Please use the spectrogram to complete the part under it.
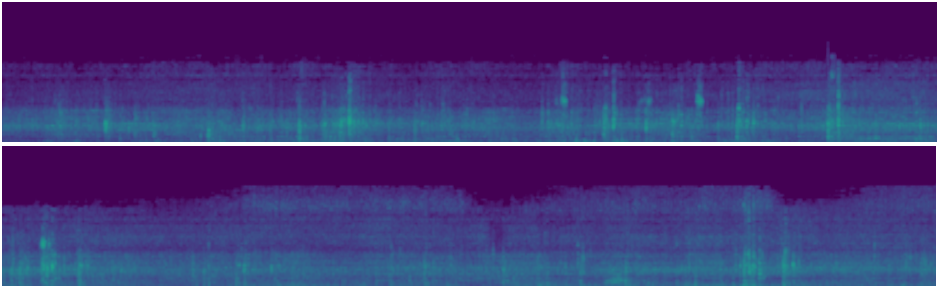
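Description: A bike frame rattles and clanks over bumps.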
